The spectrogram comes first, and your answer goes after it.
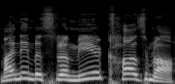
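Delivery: Indian accent, done for show. Guest from India, asked whether his character has an accent, introduces him in an Indian accent. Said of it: "I could do an accent".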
